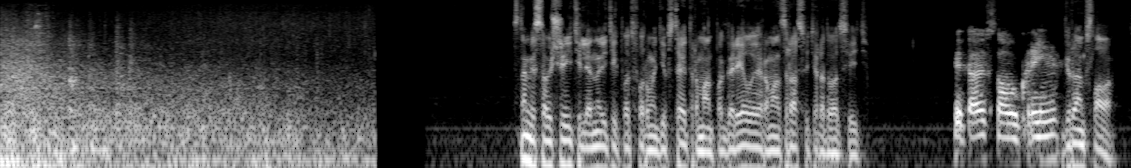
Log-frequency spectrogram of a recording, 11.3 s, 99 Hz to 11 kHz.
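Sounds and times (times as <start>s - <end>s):
artillery gun firing a shot: 0.0s - 3.5s
speech: 5.2s - 8.9s, 9.5s - 11.3s.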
